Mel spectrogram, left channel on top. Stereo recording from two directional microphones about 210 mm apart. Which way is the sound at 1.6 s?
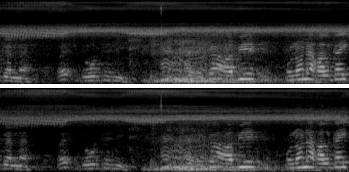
60° right (ahead or behind).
